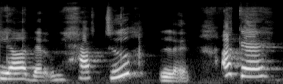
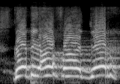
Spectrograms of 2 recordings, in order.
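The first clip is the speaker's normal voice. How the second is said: quick, higher-pitched call to the class; fast class call; 6 semitones higher, faster than usual. Shown as a demonstration. Teacher cueing pupils to chant faster, fast call. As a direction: rattle the class name off fast. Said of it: "If [name] say it faster".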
